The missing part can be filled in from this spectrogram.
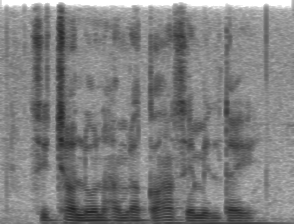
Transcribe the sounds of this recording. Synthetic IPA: ʃɪtːʃʰaloːnɦɐmɾakɐɦãsemɪlt̪aɦɛː

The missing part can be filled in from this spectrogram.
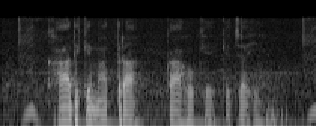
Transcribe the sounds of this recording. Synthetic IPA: kʰaːd̪ʱkemaːt̪ɾʔa | kaɦokʰeket͡ʃaːɦi

